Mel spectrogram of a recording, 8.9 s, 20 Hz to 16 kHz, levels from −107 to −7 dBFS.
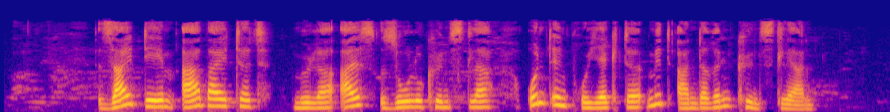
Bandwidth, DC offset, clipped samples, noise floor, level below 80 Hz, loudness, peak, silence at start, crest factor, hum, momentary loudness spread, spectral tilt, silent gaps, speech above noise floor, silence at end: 8.2 kHz; under 0.1%; under 0.1%; -74 dBFS; -62 dBFS; -23 LUFS; -4 dBFS; 1 s; 20 dB; none; 9 LU; -6 dB/octave; none; 52 dB; 0.75 s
